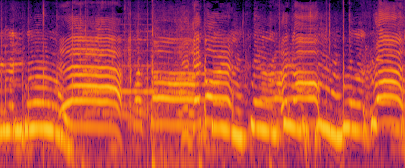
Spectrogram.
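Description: A voice close to the microphone letting out a run of long, drawn-out yells, each held and then falling away, with a crowd chattering behind.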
